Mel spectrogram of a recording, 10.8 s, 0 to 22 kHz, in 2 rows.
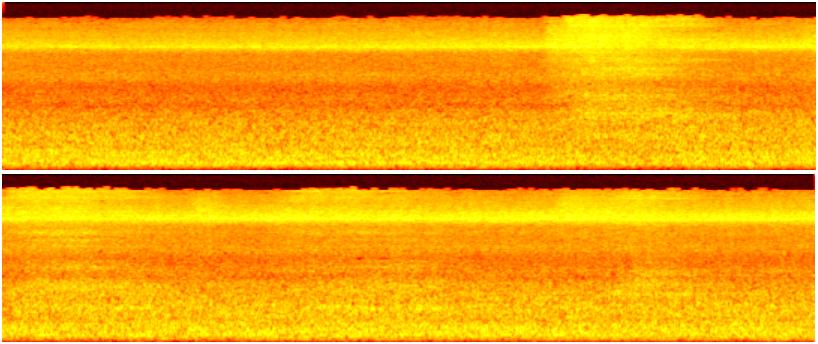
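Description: Kintetsu 6020-series electric commuter train pulling slowly into a terminal platform: steady rolling and running noise, with a short hiss about four seconds in.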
